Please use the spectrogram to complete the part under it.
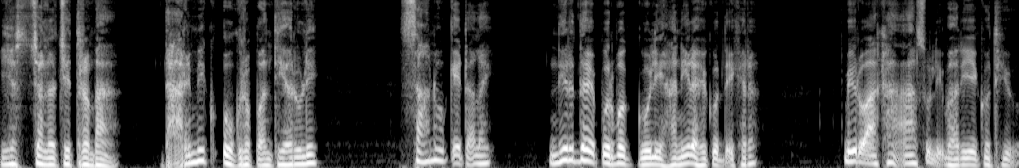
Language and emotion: Nepali, sad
